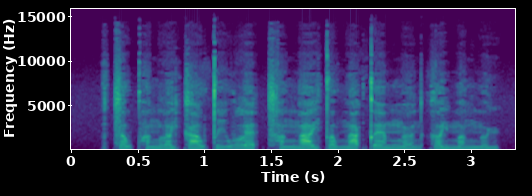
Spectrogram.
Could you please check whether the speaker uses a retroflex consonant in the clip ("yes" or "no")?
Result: no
